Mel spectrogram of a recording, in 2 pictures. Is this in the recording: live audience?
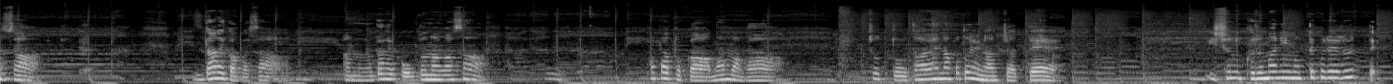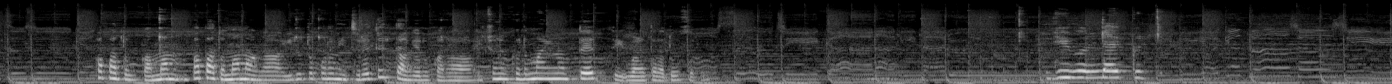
no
